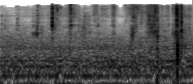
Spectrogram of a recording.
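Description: A tarot card being drawn from the deck and laid on the table: a few light clicks and rustles of card over a steady low hum.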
